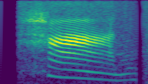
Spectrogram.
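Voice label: "haan4", Cantonese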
